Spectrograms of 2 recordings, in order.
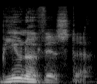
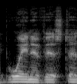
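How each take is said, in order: First: The name is pronounced the local way. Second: The name is pronounced the Spanish way. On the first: This is how the town's residents say it. "They've always said Buena Vista" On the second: This is the original Spanish form. "the locals refuse to say Buena Vista"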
